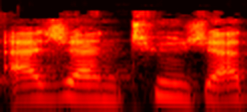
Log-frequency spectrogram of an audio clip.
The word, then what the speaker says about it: Agantuja: And then the final type of Jwara, and the eighth type, which is Ajantuja, that's spelled Agantuja.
